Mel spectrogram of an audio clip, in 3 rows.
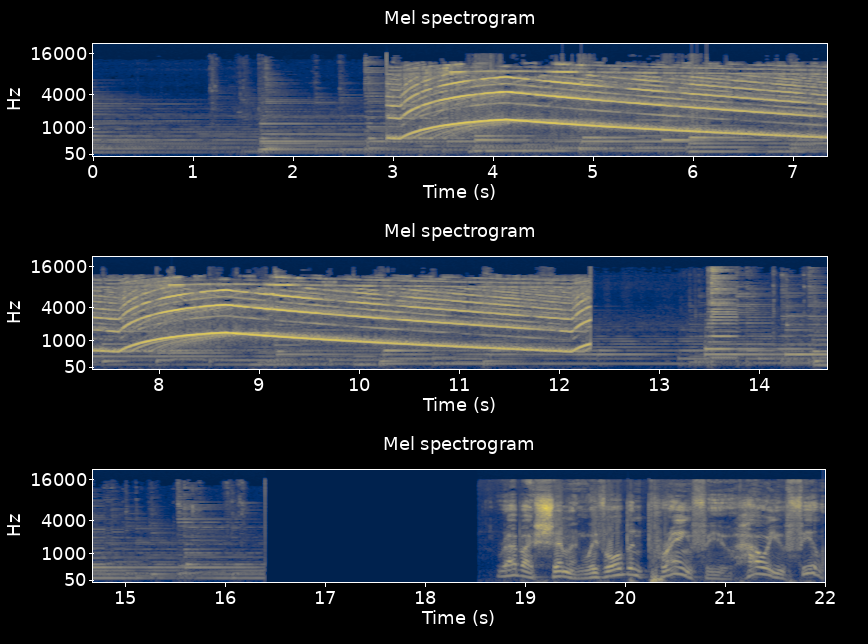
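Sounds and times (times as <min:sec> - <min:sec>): guitar music: 0:00.0 - 0:16.4
ambulance siren wailing: 0:03.0 - 0:12.4.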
